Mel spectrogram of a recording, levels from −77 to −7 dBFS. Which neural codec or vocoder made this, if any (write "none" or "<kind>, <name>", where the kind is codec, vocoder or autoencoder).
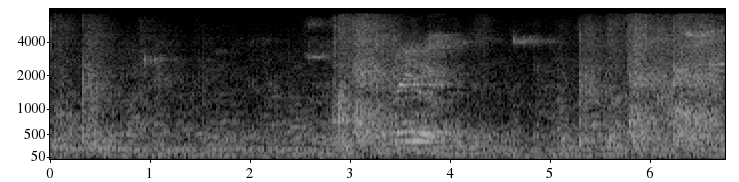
codec, DAC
